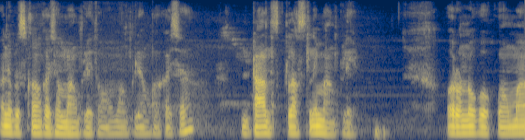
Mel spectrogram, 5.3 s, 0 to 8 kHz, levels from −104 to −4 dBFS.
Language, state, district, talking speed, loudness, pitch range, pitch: Kokborok, Tripura, West Tripura, 170 wpm, -22 LUFS, 95-100 Hz, 95 Hz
